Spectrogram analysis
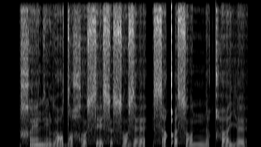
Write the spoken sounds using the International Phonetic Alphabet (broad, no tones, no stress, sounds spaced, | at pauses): χ ẽ d ĩ l o dˤ ʊ χ o s e s ʊ s ɔ z ɛ | s ɛ qʼ ɪ s ɔ nː e qʰ ɛ j ɛ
